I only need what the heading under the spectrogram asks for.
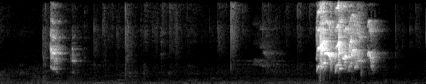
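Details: Fischer's lovebird in an aviary with albino lovebirds, feeding on food. A soft short chirp comes first, then after a pause a loud, scratchy burst of rapid high chirping, over a low hum.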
